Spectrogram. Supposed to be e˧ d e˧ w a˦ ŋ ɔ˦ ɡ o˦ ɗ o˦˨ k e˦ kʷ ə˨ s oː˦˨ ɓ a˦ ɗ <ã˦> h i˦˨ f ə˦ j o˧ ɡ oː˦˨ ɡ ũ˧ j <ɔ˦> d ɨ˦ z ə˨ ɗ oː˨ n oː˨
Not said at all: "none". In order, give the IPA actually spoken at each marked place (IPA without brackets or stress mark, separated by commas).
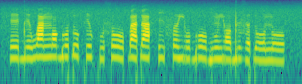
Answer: a˦, ɔ˧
